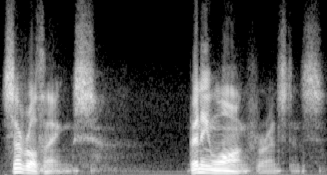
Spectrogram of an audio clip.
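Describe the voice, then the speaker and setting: An actor playing a tough, shrewd American insurance investigator in a 1950s radio drama, clipped and wry in manner. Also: male voice, sits low, huge pitch swings, unhurried, no echo, full character voice. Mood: firm, probing. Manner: clipped, hard-boiled, wry. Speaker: lead actor and narrator of a radio detective serial. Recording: muffled 1950s radio recording.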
